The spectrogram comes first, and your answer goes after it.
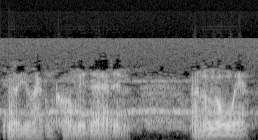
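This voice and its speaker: An earnest, stubborn husband with a lowish, gravelly voice that rises sharply when riled. The sound is tinny, like an old radio broadcast, with clear hiss. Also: male voice, flat delivery, fast talker. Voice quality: earnest, indignant. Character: protective middle-aged husband, stubborn and brave. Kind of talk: 1940s radio acting.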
